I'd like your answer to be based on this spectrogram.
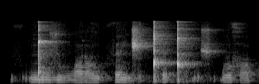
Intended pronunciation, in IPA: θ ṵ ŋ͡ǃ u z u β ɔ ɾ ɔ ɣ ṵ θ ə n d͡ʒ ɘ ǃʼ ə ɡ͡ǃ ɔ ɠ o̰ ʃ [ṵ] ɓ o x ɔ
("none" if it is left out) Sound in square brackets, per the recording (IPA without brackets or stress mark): ṵ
